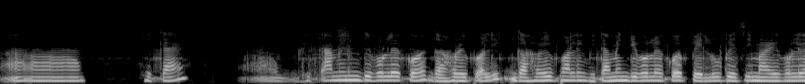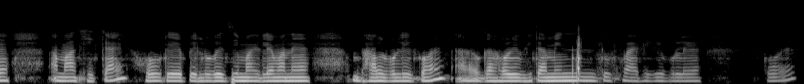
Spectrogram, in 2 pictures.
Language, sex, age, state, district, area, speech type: Assamese, female, 45-60, Assam, Dhemaji, urban, spontaneous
